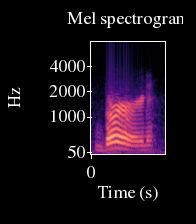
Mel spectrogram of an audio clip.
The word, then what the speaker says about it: bird: For example, in the word bird, the R sound is considered to be the vowel in that word. Okay, you really don't pronounce the I in bird. It's B-R-D in terms of kind of phonetic decomposition.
